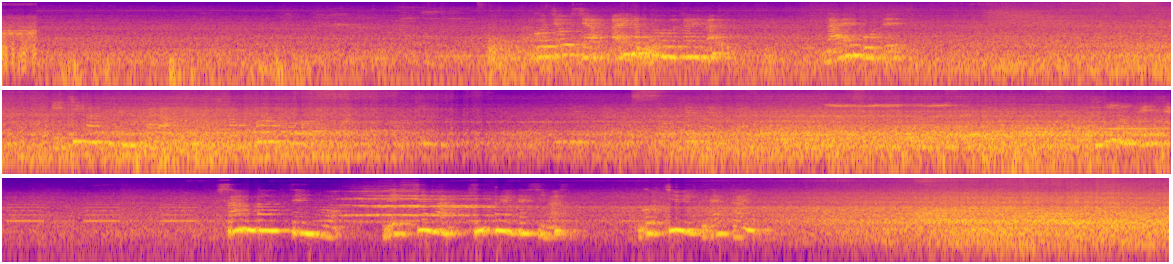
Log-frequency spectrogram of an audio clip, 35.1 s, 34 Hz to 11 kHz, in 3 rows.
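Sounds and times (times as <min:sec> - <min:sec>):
high wheel squeal: 0:19.9 - 0:21.2, 0:26.7 - 0:28.6.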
